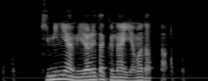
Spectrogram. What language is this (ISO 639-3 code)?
jpn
